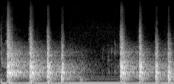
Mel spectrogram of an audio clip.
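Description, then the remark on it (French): A woman knocks on the attic door: two quick bursts of knocking, four sharp raps each with a short pause between the sets, loud and hollow with no voices. “Elle frappe à la porte.”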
